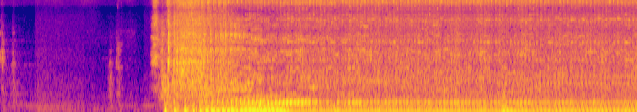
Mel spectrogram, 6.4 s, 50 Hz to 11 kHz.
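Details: 1981 Honda CB100N points-ignition single, no-start fixed, carburetor float bowl primed with petrol, choke on then off: cranks, catches quickly and settles into a steady even idle with no misses.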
